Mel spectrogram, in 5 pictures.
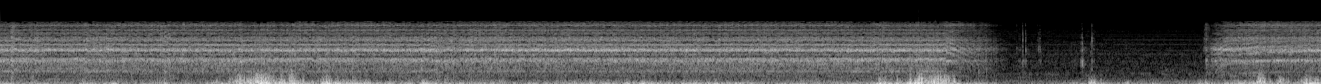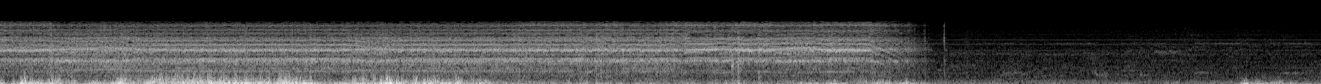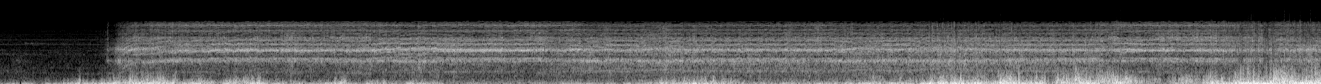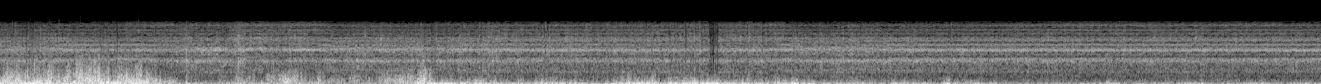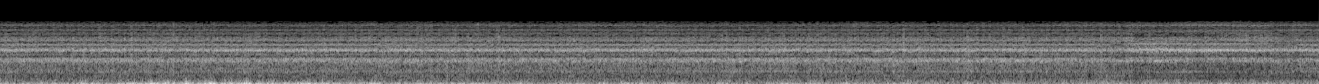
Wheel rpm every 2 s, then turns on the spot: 160, 160, 160, 160, 120, 0, 130, 160, 160, 160, 150, 10, 0, 20, 150, 160, 160, 160, 160, 160, 160, 170, 160, 160, 160, 160, 160, 160, 160, 160, 160, 160, 160.
none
